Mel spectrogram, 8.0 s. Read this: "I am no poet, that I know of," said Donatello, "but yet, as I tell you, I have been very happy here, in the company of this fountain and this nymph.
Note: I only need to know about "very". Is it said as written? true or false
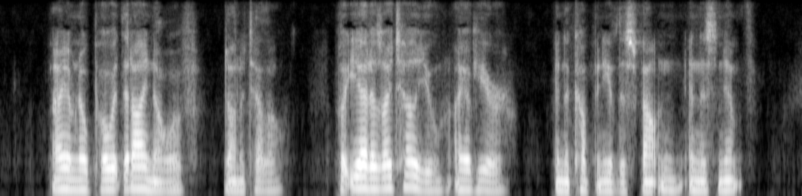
false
